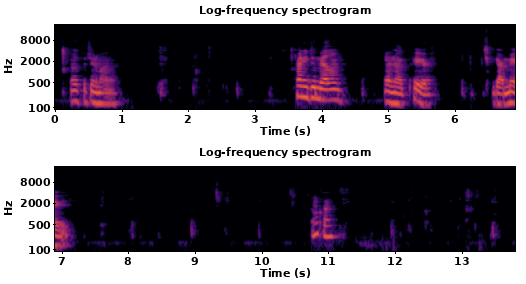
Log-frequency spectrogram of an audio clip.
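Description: A woman crunches and chews fruit with wet mouth sounds.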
